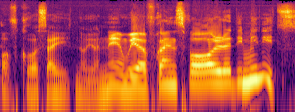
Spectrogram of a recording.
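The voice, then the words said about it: Put-on foreign accent. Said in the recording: “your accent, your gorgeous accent”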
